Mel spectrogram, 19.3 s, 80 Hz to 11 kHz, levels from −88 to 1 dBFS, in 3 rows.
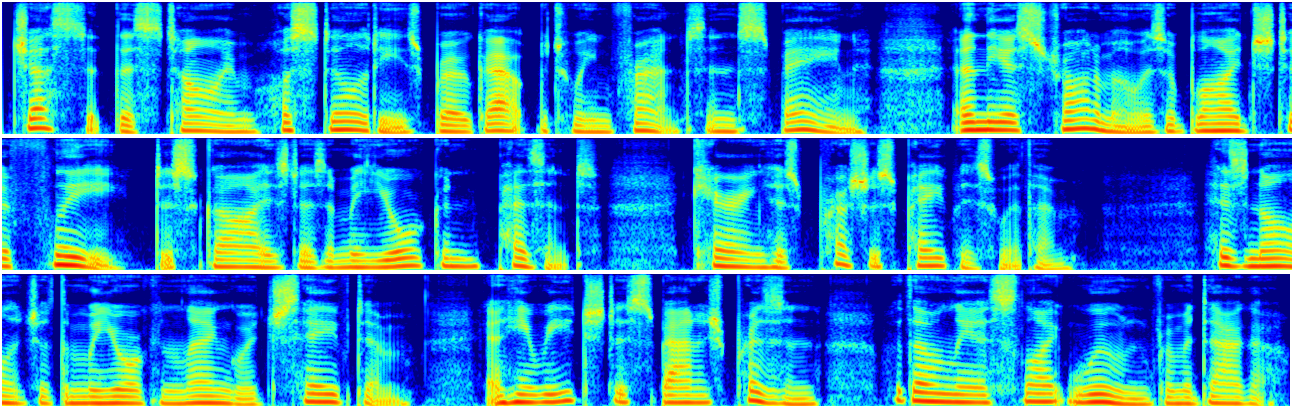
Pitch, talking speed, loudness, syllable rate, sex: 170 Hz, 160 wpm, -20 LUFS, 4.8 syllables/s, female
